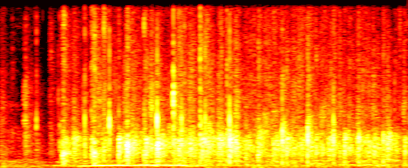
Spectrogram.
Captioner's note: all applauding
